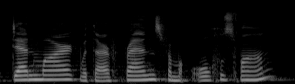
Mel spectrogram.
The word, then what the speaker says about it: Aarhus: with our friends from Osan did I say it right yes and from the water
